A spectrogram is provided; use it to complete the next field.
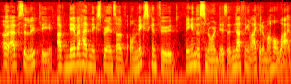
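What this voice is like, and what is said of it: South African accent. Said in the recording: “our South African little view ... anything with a South African accent tastes better ... her accent”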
